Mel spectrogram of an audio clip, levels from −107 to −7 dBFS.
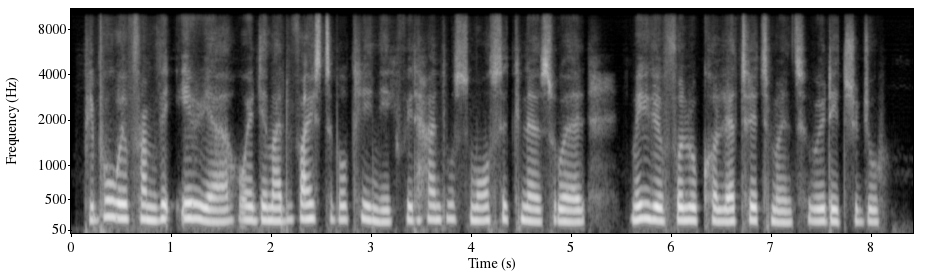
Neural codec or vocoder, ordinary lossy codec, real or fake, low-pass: codec, 16 kHz in and 24 kHz out, 0.6 kbps, FocalCodec, streaming, 2048 codes; none; fake; 9.9 kHz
